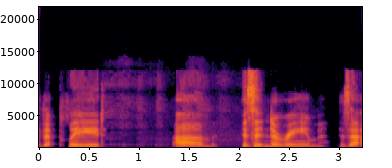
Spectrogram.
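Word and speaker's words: Narim: Like for example, the reason I'm mentioning that is I was thinking of the actor that played um is it Nareem? Is that how I pronounce it?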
